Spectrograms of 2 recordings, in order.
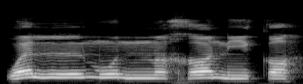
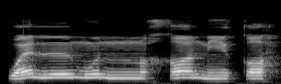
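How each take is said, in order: The two takes are said the same way.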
